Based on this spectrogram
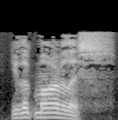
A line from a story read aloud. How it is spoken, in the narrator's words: sigh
